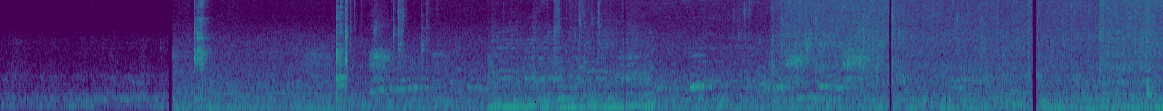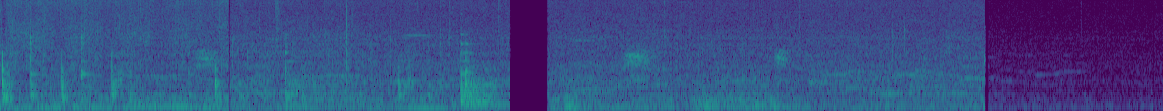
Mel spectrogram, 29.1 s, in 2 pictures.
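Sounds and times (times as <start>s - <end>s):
onions sizzling in oil: 9.2s - 26.9s.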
